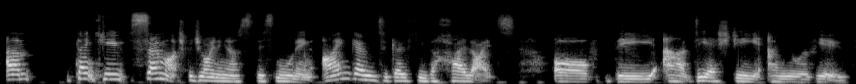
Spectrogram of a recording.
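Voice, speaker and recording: A woman with a croaky voice presenting survey results in an online webinar, walking through slides over a video call. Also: sits low, expressive, unhurried, poor audio. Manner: apologetic, walks through slides.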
